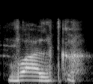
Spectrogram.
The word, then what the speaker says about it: walk: I am going for walk. पहला चीज इसमें WALK, एल साइलेंट है, वो हमेशा होता है वॉक।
